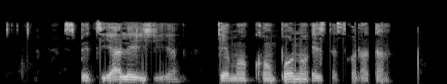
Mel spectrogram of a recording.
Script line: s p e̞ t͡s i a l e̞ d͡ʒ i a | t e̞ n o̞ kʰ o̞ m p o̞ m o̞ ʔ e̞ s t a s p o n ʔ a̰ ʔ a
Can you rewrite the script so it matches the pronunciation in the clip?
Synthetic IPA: s p e̞ t͡s i a l e̞ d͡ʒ i a | t e̞ m o̞ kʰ o̞ m p o̞ n o̞ ʔ e̞ s t a s k o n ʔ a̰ t a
